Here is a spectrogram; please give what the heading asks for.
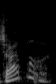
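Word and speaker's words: Djimon: Oh, he's Jaimon. Yeah. You don't pronounce the D.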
